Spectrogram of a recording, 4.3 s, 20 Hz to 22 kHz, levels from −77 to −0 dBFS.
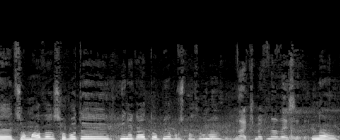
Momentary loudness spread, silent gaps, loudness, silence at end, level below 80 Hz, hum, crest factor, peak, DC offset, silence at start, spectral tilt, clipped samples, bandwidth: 9 LU; none; -15 LUFS; 0 s; -44 dBFS; none; 12 dB; -2 dBFS; under 0.1%; 0 s; -6.5 dB/octave; under 0.1%; 14.5 kHz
